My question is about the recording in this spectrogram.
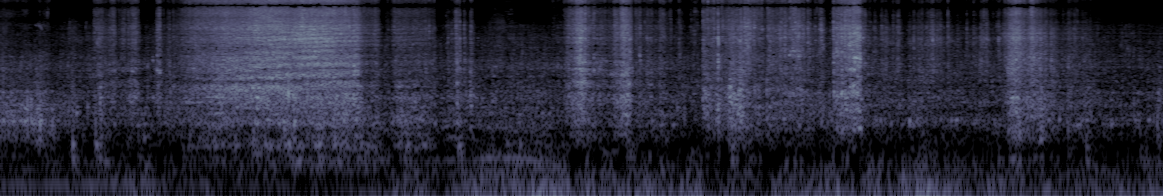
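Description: Aluminium foil crinkling and rustling in several short bursts as it is peeled off a clay baking dish, after a longer, louder stretch of rustling noise early on.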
